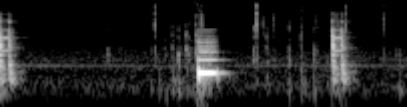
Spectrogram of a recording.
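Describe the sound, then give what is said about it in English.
Short bursts of typing-like clicks open and close the sequence, with a brief low electronic beep in the middle, plus a few faint soft taps between them over a quiet steady hum. These are NVDA screen reader sounds from toggling modes with NVDA+spacebar: the typing sound marks focus mode and the beep marks browse mode. “Now the typing sound was browse focus mode and the beep was browse mode.”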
